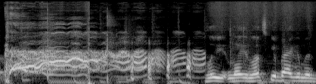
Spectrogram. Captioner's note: laughs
